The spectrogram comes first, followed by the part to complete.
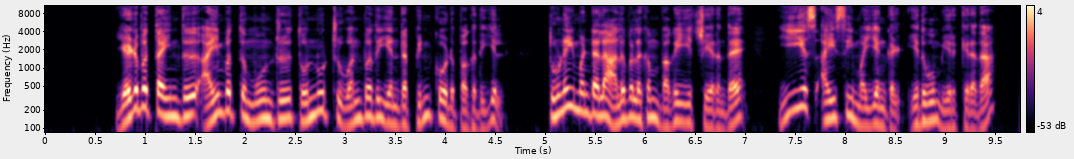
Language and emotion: Tamil, neutral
